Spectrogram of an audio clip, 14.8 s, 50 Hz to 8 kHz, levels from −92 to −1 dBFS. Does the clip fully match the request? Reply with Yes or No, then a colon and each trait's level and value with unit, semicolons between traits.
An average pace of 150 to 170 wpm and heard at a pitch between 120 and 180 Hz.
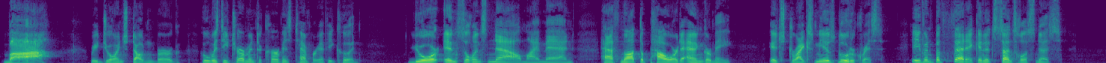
No: average, 140 wpm; low, 135 Hz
